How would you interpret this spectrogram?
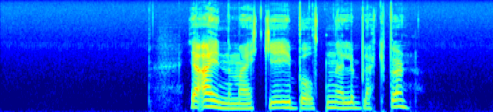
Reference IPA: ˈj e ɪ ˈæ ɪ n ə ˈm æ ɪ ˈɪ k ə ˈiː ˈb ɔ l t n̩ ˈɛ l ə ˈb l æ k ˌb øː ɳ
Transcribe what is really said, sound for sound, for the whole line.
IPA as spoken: ˈj æ ɪ ˈæ ɪ n ə ˈm æ ɪ ˈɪ k ə ˈiː ˈb ɔ l t n̩ ˈɛ l ə ˈb l æ k ˌb øː ɳ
